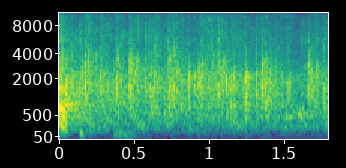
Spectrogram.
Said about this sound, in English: Oh, you better clap for my country.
